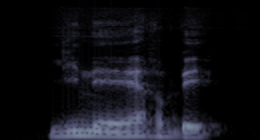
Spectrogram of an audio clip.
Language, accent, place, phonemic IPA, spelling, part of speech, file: French, France, Lyon, /li.ne.ɛʁ be/, linéaire B, noun, LL-Q150 (fra)-linéaire B.wav
- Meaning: Linear B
